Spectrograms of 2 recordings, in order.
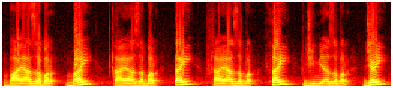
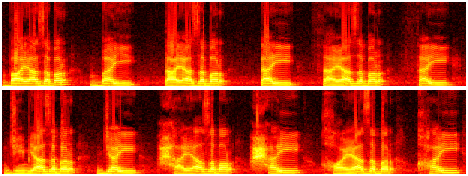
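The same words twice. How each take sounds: First: Short, abrupt "ai" on बाई, तई, सई, जई; quick spelling with the final "ai" cut short; no glide, hit तई and जई briskly; wrong, hard reading. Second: Slow, gentle diphthong on बाई, ताई, साई, जई; soft leen. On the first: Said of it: "ऐसे नहीं पढ़ना है". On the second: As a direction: spell out, then glide softly into a drawn-out "ai". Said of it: "नरमी से अदा कर रहे हैं". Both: Shown as a demonstration.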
